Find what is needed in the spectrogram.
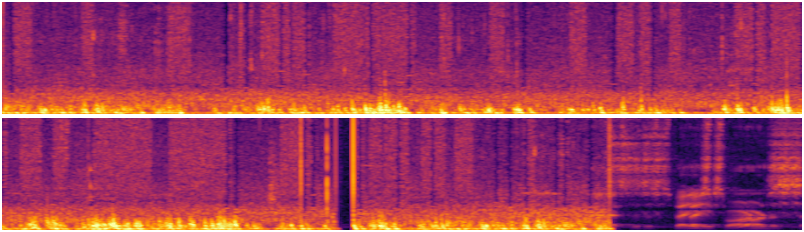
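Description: The lake footage's own soundtrack playing in a video preview: wind buffeting the camera microphone, a loud steady rumble with rough noise over it, breaking off for an instant about two-thirds through and cutting off suddenly near the end.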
